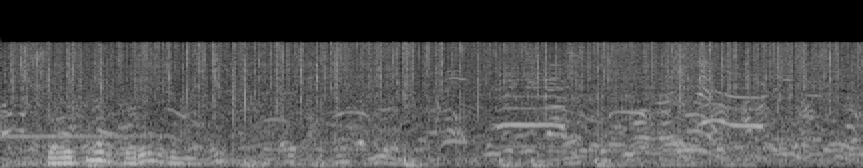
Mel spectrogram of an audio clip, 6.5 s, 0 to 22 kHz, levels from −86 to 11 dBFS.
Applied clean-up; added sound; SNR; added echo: none; Crackle; -3 dB; none.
